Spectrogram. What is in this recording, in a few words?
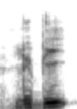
"lwbi", Apatani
